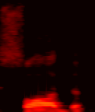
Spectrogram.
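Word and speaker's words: ص: Sad is heavy. That's why when I was writing the English, instead the pronunciation, I write it like sad. All right. And seen is seen. This W brings a kind of heaviness with the filled mouth.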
